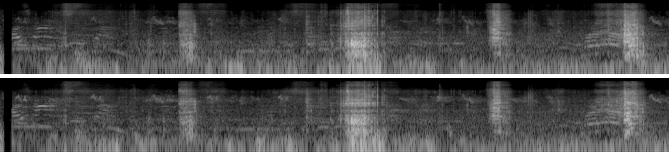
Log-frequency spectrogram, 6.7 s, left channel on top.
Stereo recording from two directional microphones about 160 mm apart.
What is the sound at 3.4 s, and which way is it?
Horse, 25° left (ahead or behind).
